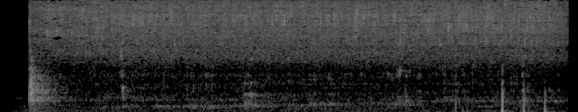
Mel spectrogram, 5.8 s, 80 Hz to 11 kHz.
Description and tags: Running water tap in the bathroom sink. This sound is fresh and relaxing. It has been recorded with the Zoom Handy Recorder H2 in the restroom of the Tallers building in the Pompeu Fabra University, Barcelona. Edited with Audacity by adding a fade-in and a fade-out.
bathroom, campus-upf, sink, tallers, toilet, university, UPF-CS14, water, zoomH2handy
